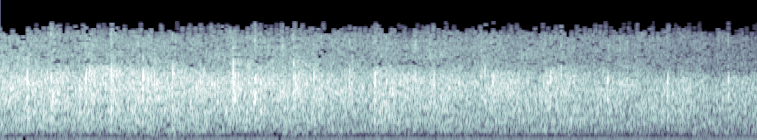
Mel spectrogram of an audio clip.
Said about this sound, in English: Should we give our three volunteers a round of applause as they go and sit down?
